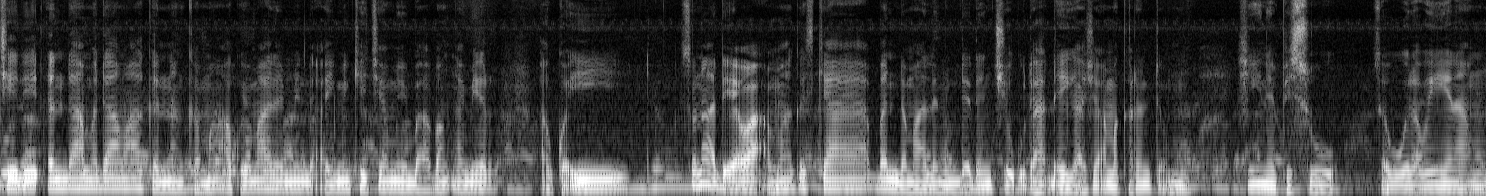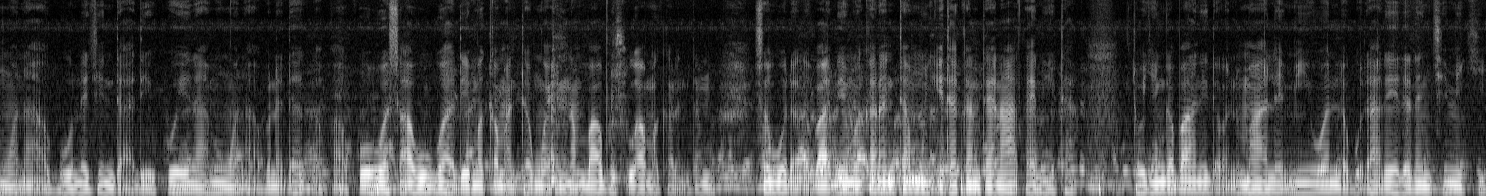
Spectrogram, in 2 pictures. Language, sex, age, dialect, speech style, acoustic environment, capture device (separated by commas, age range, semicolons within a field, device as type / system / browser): Hausa, male, 18-24, Nigeria - Kano, stressed, silence, mobile / Linux / Chrome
